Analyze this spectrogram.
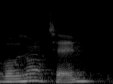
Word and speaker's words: volonté: the Notre Père because that first syllable is open, vo, and I think that generally the Anglophones will tend to pull back that L. So the L should be the next syllable, longté, or rather long, and then te to close the word.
